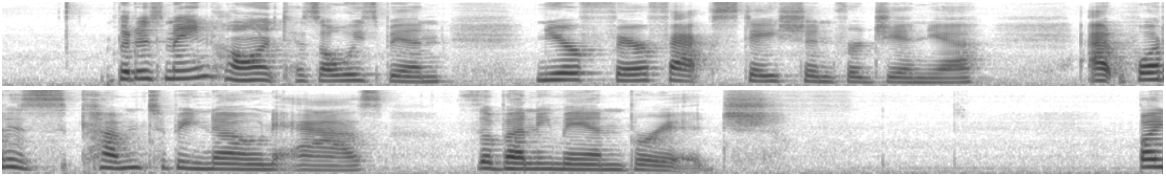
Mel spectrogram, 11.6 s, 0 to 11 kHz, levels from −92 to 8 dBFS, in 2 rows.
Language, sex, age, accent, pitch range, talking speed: English, female, 40-59, American, 195-255 Hz, 125 wpm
